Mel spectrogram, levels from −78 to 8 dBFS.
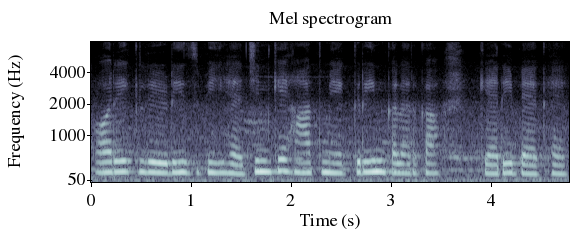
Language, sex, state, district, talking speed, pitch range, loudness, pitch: Hindi, female, Chhattisgarh, Raipur, 175 wpm, 200-220 Hz, -13 LUFS, 210 Hz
